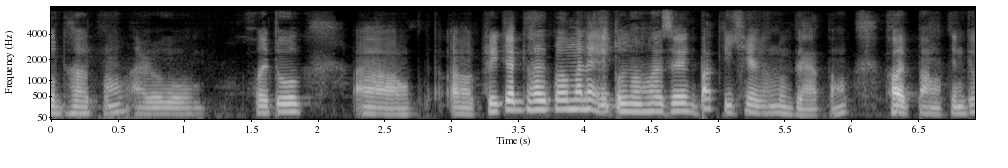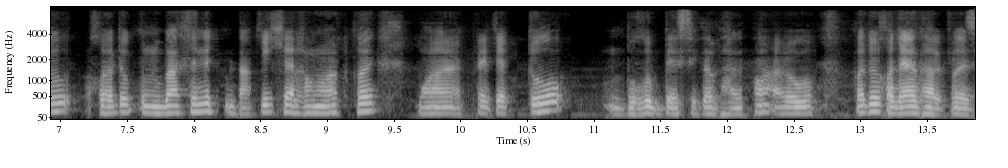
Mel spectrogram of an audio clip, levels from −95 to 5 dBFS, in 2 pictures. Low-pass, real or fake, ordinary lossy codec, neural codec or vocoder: 7.2 kHz; fake; none; codec, 16 kHz in and 24 kHz out, 0.6 kbps, FireRedTTS-2 codec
